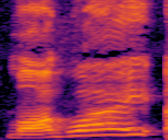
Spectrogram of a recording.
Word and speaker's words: Mogwai: Mogwai? Am I saying it right again? – Yes.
